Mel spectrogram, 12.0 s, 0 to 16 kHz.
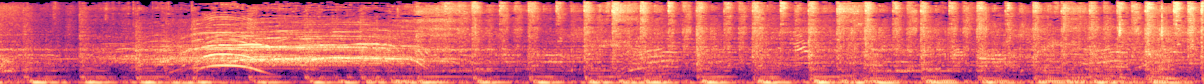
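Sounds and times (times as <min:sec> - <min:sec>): heavy pulsing bass beat: 0:00.0 - 0:12.0
live pop concert music: 0:00.0 - 0:12.0.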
